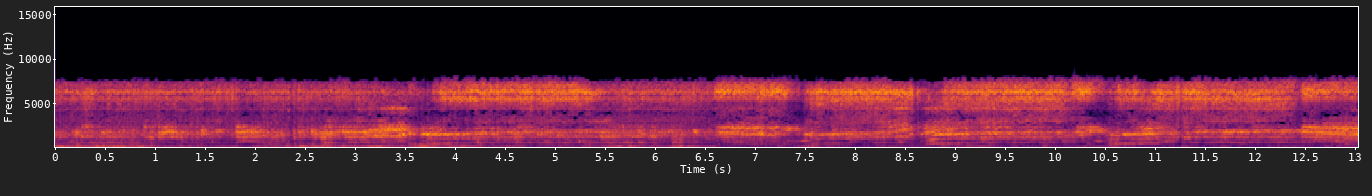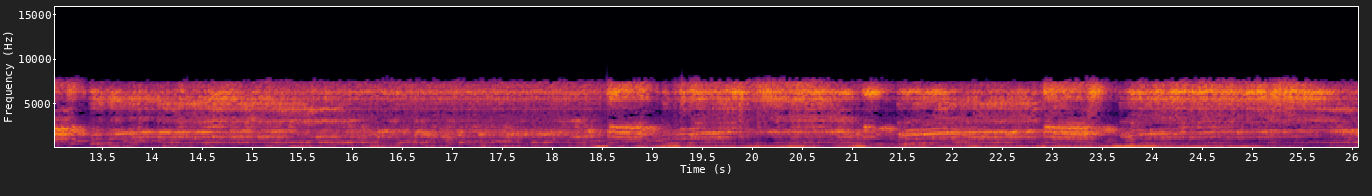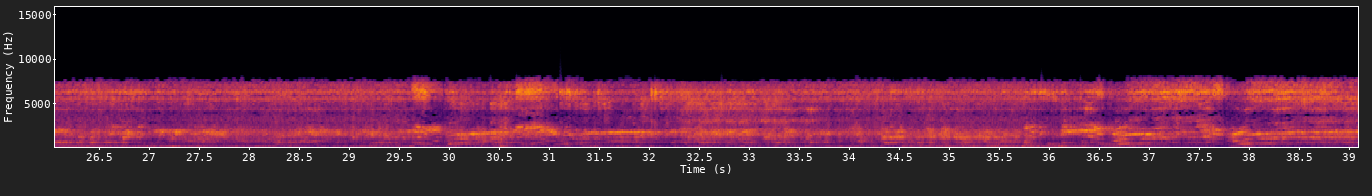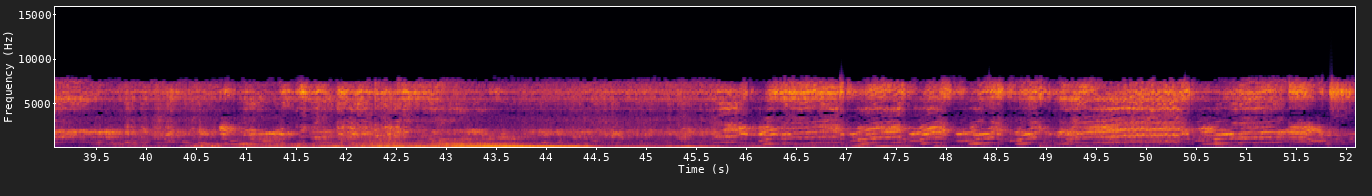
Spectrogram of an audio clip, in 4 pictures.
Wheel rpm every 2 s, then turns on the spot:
160, 150, 160, 150, 140, 140, 150, 160, 160, 150, 140, 130, 160, 160, 150, 140, 160, 160, 130, 150, 150, 160, 160, 130, 120, 130.
none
